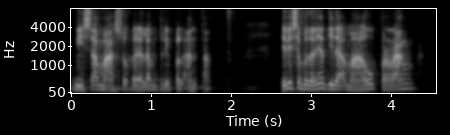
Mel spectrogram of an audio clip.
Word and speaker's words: Entente: Saya sebutnya Entente aja supaya pakai lidah Indonesia, tapi bacanya yang benar itu Triple Entente.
